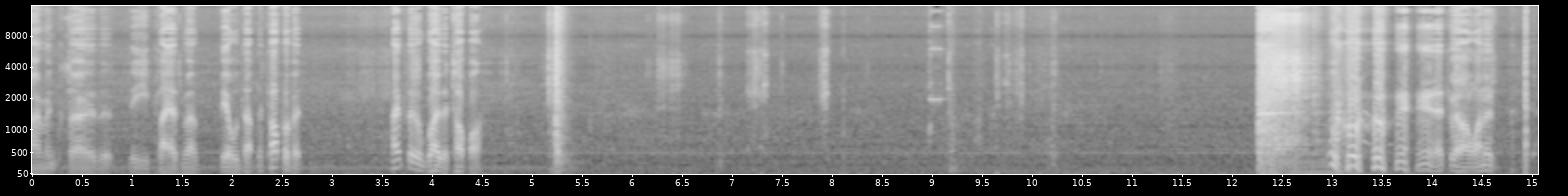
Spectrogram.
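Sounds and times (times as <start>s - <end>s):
microwave oven humming: 8.4s - 9.6s.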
